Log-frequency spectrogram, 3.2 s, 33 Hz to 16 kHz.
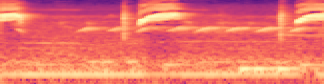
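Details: White-rumped shama song played to provoke rivals into answering: bright high whistles every 1.3 seconds, separated by a soft series of short lower notes.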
